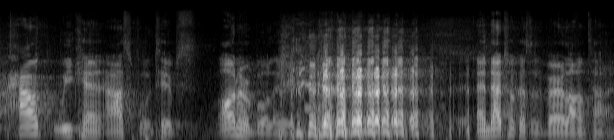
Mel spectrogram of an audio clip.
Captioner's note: laughs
